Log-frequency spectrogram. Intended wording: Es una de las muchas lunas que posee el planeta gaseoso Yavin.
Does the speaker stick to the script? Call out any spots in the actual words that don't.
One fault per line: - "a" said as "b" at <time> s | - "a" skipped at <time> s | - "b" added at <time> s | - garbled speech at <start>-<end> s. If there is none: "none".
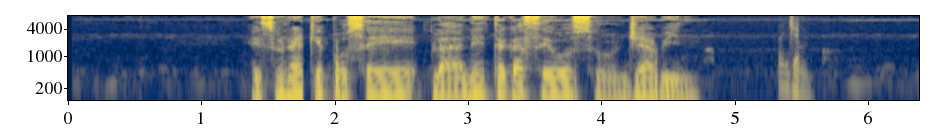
- "las muchas lunas" skipped at 1.8 s
- "el" skipped at 2.6 s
